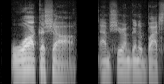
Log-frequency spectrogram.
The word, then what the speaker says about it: Waukesha: let's see wakasha ah thank you jamie it's the pronunciation is wakasha i'm sure i'm gonna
